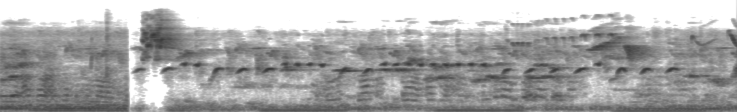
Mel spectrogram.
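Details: A white-headed munia (Lonchura maja) sings a dense, fast stream of bright chirps, trills and whistles mimicking canary and white-rumped shama, with a sharp click early and a faint low hum.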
